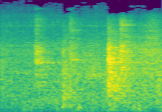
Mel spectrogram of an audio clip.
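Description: Heritage passenger carriages rolling away over rail joints and points, their wheels clacking over a steady rumble, with the loudest clack about a second and a half in.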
